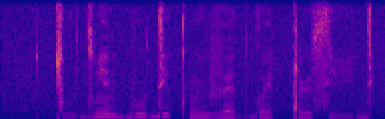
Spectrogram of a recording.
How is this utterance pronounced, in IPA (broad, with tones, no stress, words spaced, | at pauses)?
ǀṳ˨˥dʎẽ˥dbu˥ di˥kʷʼĩ˨˩ vɛ˧˩˧dɡʷe˧ ǃʏ˧˩˧si̤˥d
